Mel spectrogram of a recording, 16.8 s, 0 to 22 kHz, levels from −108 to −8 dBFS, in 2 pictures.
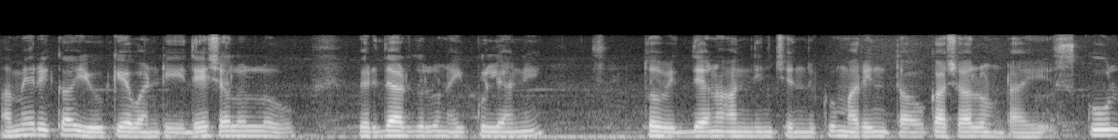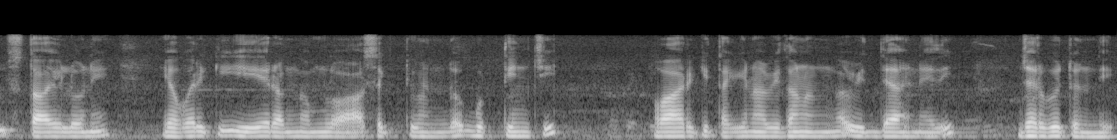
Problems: constant background noise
